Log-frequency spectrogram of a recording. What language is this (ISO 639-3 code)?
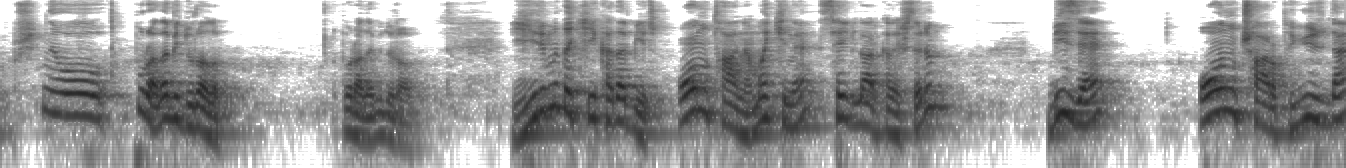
tur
